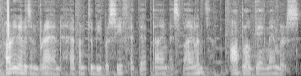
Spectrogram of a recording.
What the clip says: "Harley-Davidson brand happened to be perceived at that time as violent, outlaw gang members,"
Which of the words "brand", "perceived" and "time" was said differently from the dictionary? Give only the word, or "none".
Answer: none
